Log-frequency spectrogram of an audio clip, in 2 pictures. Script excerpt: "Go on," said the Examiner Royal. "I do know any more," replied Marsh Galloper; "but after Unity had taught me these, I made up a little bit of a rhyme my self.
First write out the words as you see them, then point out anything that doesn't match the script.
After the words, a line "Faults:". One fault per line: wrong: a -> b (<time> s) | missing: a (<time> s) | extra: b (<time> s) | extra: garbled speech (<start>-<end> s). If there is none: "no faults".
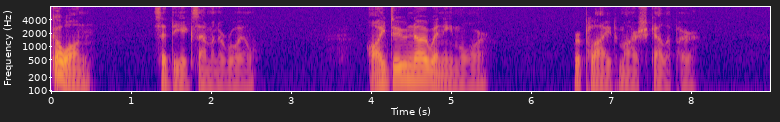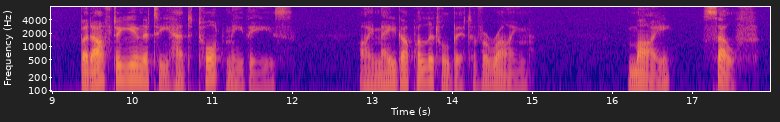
"Go on," said the Examiner Royal. "I do know any more," replied Marsh Galloper; "but after Unity had taught me these, I made up a little bit of a rhyme my self.
Faults:
no faults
